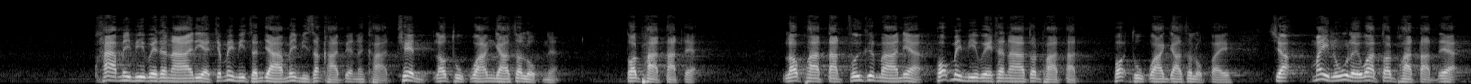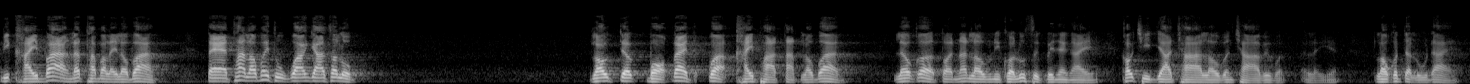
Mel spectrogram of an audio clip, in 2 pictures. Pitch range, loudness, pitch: 115-155 Hz, -20 LUFS, 140 Hz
